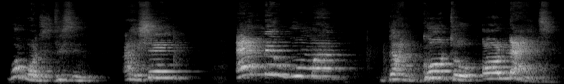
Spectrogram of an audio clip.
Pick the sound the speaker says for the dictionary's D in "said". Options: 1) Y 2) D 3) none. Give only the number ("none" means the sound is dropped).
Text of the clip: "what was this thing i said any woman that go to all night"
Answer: 3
